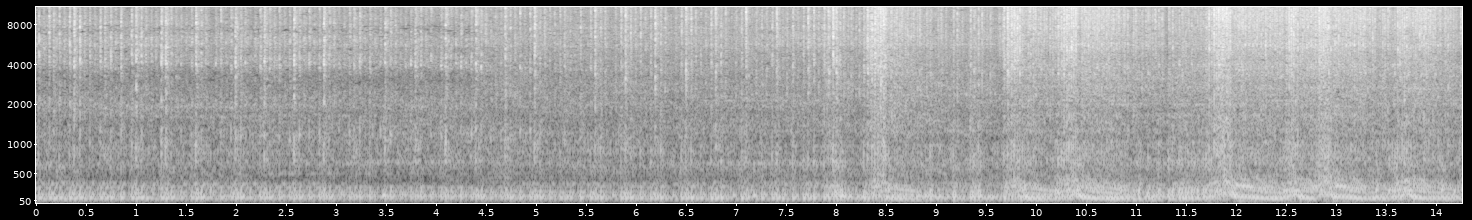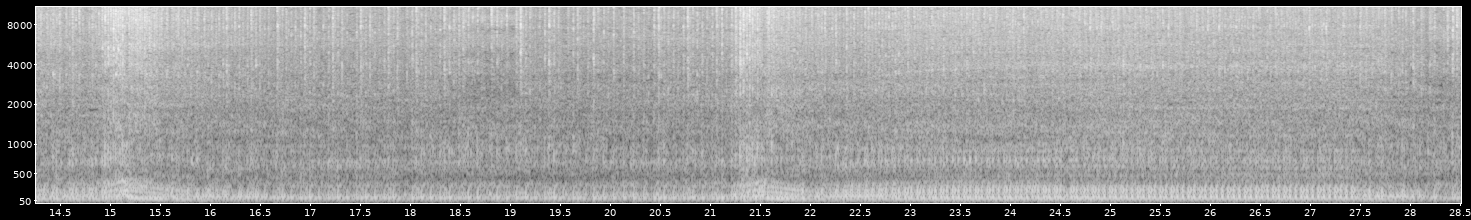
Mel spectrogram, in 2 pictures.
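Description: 1999 Harley-Davidson Sportster 1200S's air-cooled V-twin idling, revved up and back down in a run of quick throttle blips starting about a third of the way in and once more about three quarters in. Near the end it holds at a slightly faster idle.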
